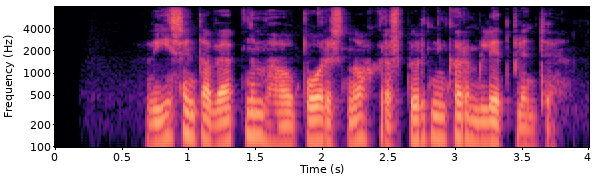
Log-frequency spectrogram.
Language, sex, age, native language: Icelandic, male, 40-49, Icelandic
